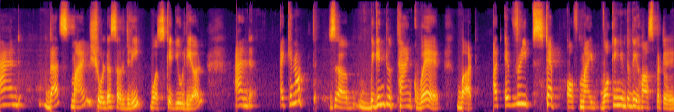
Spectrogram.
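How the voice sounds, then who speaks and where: A woman with a fairly high pitch talks at a very slow pace, with very wide pitch swings, very even loudness and long, frequent pauses. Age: 60s. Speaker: patient. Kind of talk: testimony.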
